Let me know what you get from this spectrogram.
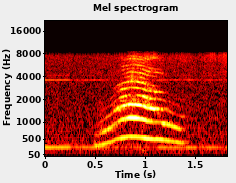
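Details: One of two house cats, Bono and Mickey, mid-fight: a single loud meow that swells upward and slides down, under a second long, over a constant low electrical hum.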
